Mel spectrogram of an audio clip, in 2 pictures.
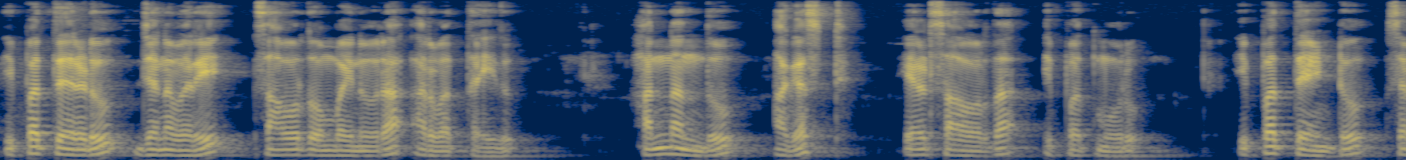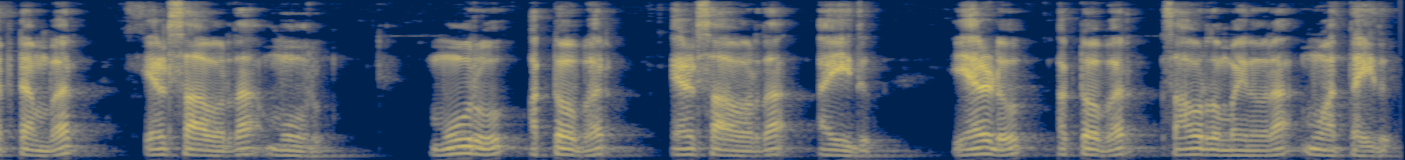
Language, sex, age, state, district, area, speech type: Kannada, male, 60+, Karnataka, Chitradurga, rural, spontaneous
